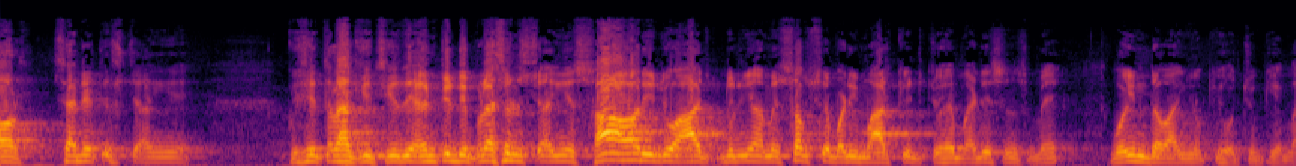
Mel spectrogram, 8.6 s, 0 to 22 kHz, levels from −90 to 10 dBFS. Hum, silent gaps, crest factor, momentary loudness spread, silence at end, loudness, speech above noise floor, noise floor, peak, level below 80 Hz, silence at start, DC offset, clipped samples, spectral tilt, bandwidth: none; none; 14 dB; 17 LU; 0 s; -15 LUFS; 32 dB; -47 dBFS; 0 dBFS; -46 dBFS; 0 s; under 0.1%; under 0.1%; -6 dB/octave; 13 kHz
